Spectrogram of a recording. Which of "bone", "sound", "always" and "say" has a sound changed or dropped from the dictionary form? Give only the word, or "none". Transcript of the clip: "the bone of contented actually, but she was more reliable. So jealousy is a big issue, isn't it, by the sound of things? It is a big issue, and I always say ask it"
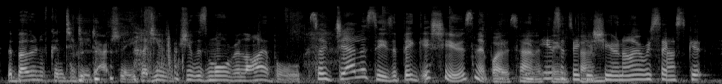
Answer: sound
